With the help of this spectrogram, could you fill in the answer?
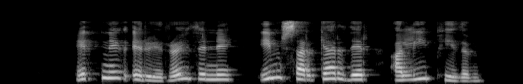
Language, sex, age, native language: Icelandic, female, 50-59, Icelandic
